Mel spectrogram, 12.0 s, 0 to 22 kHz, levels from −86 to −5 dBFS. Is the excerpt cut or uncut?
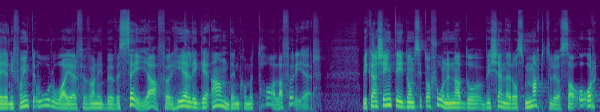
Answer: uncut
